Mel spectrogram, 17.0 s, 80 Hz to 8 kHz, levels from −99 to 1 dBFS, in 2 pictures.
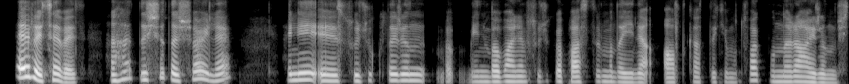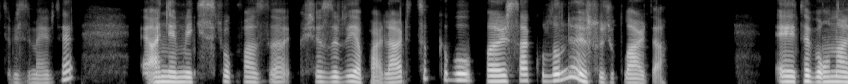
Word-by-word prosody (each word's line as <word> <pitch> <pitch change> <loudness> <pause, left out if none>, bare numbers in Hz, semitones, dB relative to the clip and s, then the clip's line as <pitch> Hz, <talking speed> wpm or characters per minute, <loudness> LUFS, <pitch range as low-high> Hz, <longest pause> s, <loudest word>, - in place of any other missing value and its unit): Evet, 315 - +10
evet, 150 -9 +3 0.2
hı 210 - 0
hı, 265 +6 -2
dışı 230 -10 -1
da 225 - +5
şöyle 240 +1 0 0.5
hani, 225 +2 +2
iii, 205 -2 +2
sucukların, 215 +1 -2
ba - - -11
benim 180 0 -9
babaannem 180 0 -1
sucuk 185 +1 -17
ve - - +1
pastırma 175 0 -4
da - - -5
yine 155 -1 -2 0.2
alt 160 +1 -3
kattaki 160 -1 -13
mutfak 190 +8 -8
bunlara 180 0 -2
ayrılmıştı 150 -5 -4
bizim 140 0 -15
evde. 140 - -7 0.7
Eee, - - -1
annemle 170 -1 +3
ikisi 160 - -10
çok 180 -2 -7
fazla 145 - -5
kış - - -17
hazırlığı 170 +1 -4
yaparlardı. 155 -1 -1
Tıpkı 285 -5 -11
bu 225 -1 +3
bağırsak 195 +2 +3
kullanılıyor 220 - +1
ya 215 - +7
sucuklarda. 150 -4 -4 1.1
Eee, 180 0 +3
tabii 180 0 +1
onlar 175 0 +3
180 Hz, 150 wpm, -22 LUFS, 160-215 Hz, 1.1 s, Evet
